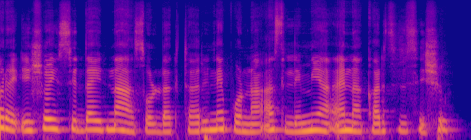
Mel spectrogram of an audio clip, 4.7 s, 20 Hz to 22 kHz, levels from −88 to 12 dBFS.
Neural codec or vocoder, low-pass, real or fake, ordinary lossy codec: codec, 44.1 kHz, 7.8 kbps, Pupu-Codec; none; fake; none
